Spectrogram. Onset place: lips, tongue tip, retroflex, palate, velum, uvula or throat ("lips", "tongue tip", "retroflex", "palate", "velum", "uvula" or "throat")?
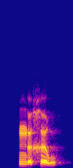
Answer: velum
